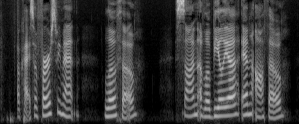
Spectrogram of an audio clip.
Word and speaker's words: Lotho: Lotho. But it rhymes with Otho.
